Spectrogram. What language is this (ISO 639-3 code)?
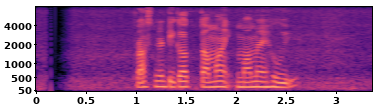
sin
